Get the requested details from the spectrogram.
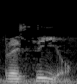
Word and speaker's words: precio: Que el pecado está allí, de que Jesús no ha pagado ya el precio. Precio. No accent on the eye.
